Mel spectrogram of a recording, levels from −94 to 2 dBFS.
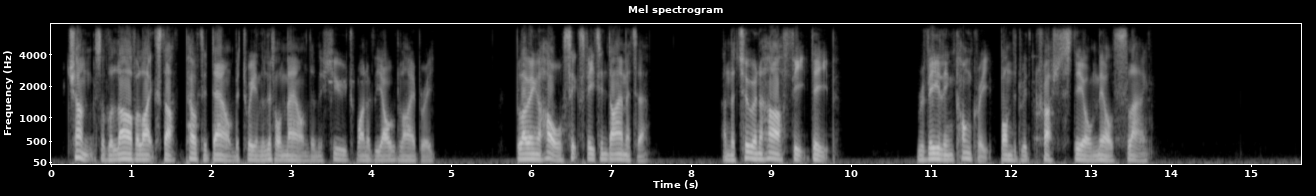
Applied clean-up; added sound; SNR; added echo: neural diffusion model UNIVERSE++.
